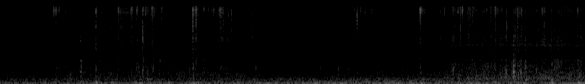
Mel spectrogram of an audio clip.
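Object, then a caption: Plastic game case in cellophane wrap. A shrink-wrapped Xbox One game case for Star Wars Battlefront, a hollow hard plastic case in cellophane wrap, is held in both hands while fingertips and short nails tap and scratch the wrapped cover. Quiet, bright crinkling and crackling of the film mixes with short ticking taps over a steady low rumble.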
